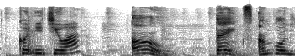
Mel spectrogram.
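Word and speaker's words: こんにちは: by rogers this october still two-nothing detroit kenai kanaichi it's pronounced konichiwa oh thanks i'm going to japan you ever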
